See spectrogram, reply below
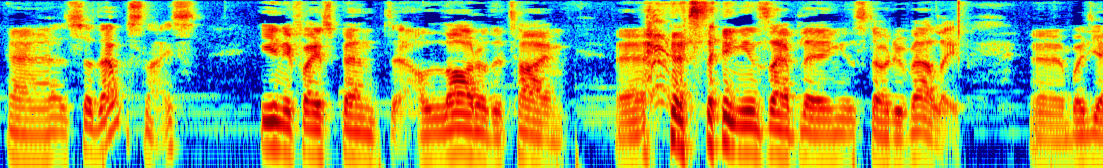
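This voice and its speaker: Expressive man chatting through a let's play. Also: lowish voice. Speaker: streamer playing and commenting on a visual novel. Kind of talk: casual let's play commentary.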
